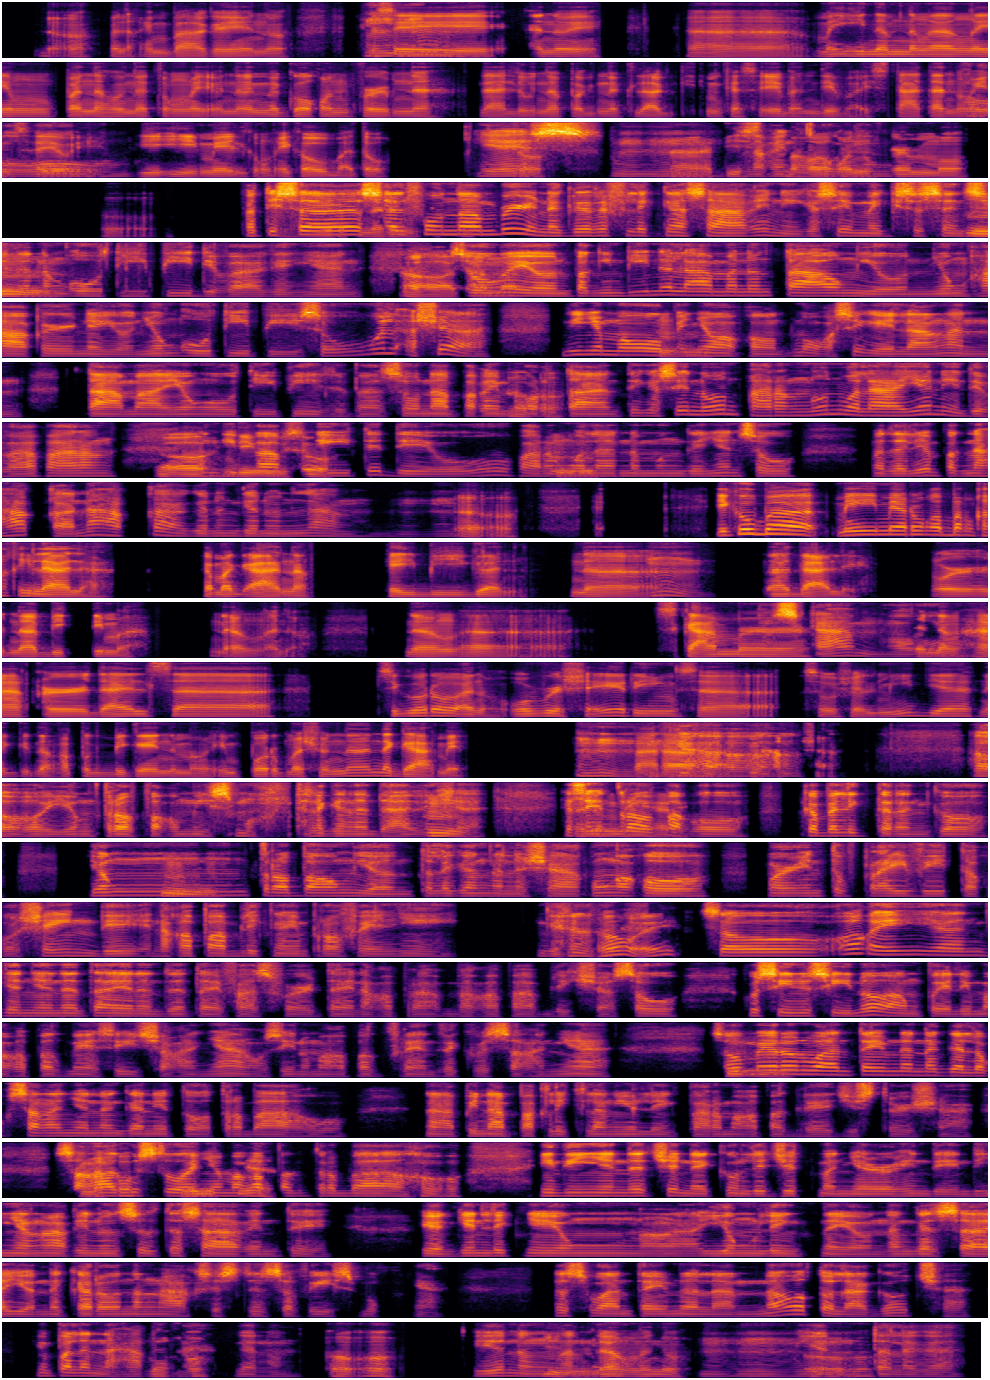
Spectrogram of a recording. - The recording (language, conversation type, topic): Filipino, podcast, Paano mo pinoprotektahan ang iyong pagkapribado sa mga platapormang panlipunan?
- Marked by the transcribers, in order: tapping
